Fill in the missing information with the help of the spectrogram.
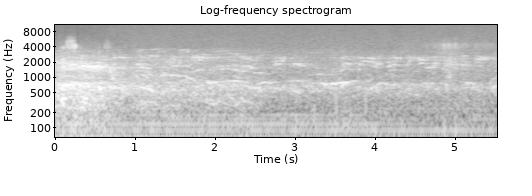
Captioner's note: john turns volume down -- rioting sounds continue as background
